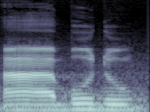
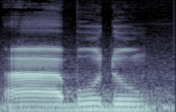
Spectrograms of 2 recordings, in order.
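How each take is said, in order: Both takes have the same delivery.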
